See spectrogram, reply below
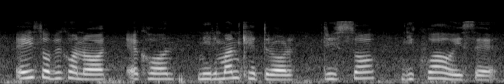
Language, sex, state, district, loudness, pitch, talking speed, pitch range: Assamese, female, Assam, Kamrup Metropolitan, -16 LUFS, 250 Hz, 95 wpm, 230-280 Hz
